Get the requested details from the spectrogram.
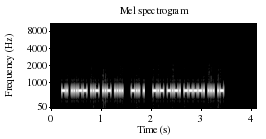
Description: Morse code, heard as a keyed tone, about 52 wpm, 700 Hz. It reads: N3UUH DE KC9SA
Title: USA Callsign DE Callsign - 5 Characters - 50wpm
